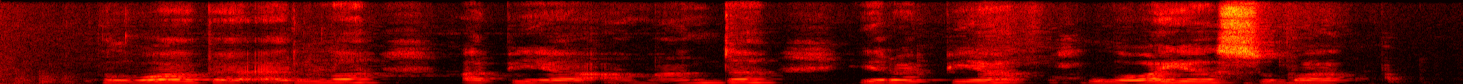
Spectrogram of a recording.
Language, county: Lithuanian, Kaunas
